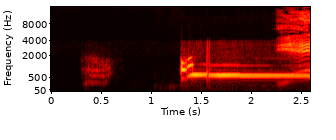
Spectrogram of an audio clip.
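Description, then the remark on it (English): A phone-in caller in Georgia does a long, loud wolf-howl imitation that holds a steady pitch and swoops upward near the end, preceded by a brief, quieter vocal sound. “Do you want to give us a howl before you go?”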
